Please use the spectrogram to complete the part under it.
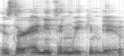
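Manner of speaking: soft, hushed half-whisper. Playing a character who leans to someone's ear to ask: half-whispering in her ear. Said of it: "whisper in her ear".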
